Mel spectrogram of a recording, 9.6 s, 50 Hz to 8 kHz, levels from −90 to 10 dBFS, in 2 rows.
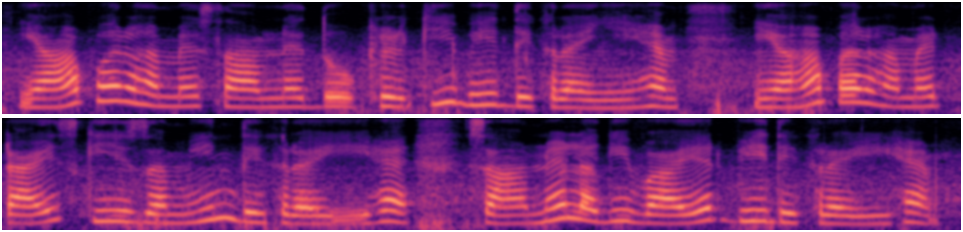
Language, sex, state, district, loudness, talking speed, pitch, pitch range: Chhattisgarhi, female, Chhattisgarh, Kabirdham, -16 LUFS, 165 wpm, 250 Hz, 230-285 Hz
